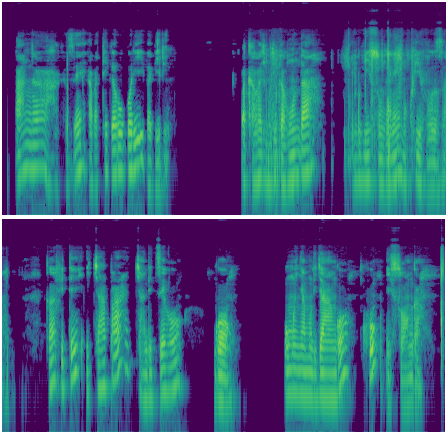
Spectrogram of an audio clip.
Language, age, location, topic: Kinyarwanda, 18-24, Kigali, finance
